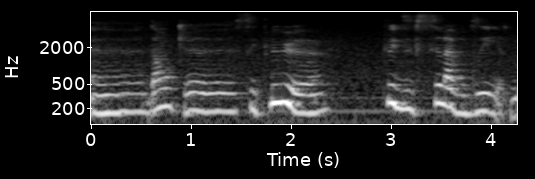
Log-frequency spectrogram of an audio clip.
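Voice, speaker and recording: In a strong Quebec accent, a woman speaks at a very slow pace with ordinary pitch variation. Her voice is somewhat breathy, and there is audible room echo. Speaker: knitting vlogger. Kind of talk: tutorial. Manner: hesitant, many filler sounds.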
